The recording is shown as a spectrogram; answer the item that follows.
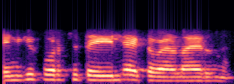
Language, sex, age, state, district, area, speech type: Malayalam, female, 30-45, Kerala, Idukki, rural, conversation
